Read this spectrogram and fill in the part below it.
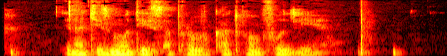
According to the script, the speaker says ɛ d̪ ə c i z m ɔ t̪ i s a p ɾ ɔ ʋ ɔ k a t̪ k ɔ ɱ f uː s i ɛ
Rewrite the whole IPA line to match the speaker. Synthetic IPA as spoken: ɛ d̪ a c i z m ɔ t̪ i s a p ɾ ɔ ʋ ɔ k a t̪ k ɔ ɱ f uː z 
